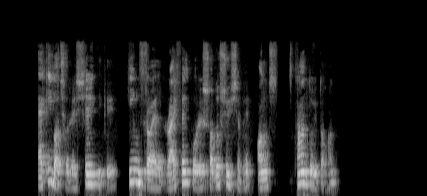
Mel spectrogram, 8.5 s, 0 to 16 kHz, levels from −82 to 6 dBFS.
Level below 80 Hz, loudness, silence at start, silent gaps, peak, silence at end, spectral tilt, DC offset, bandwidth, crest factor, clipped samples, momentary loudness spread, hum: -58 dBFS; -20 LUFS; 0.75 s; 5.73-5.79 s; -2 dBFS; 1.8 s; -6 dB/octave; under 0.1%; 8 kHz; 18 dB; under 0.1%; 11 LU; none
